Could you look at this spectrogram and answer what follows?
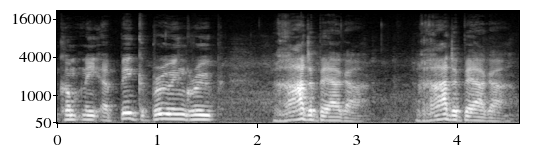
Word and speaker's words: Radeberger: a big brewing group, Radeberger. Radeberger. The standard German R sound is a very unusual but a wonderful sound that does indeed come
